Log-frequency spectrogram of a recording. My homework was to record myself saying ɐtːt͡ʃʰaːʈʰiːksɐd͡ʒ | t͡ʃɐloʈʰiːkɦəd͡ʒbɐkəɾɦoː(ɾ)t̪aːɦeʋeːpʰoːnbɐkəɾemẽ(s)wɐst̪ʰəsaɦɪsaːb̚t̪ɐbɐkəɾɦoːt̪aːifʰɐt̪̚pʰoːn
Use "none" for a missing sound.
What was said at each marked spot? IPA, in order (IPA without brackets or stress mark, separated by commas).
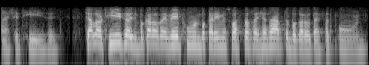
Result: none, s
